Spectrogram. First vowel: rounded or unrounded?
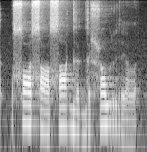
unrounded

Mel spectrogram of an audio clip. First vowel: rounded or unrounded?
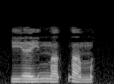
unrounded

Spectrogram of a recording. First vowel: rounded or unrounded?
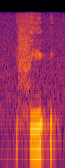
unrounded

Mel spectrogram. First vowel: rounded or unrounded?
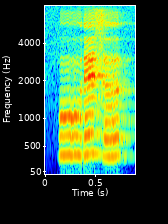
rounded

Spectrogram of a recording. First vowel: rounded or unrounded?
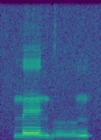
unrounded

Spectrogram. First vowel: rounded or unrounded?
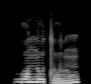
rounded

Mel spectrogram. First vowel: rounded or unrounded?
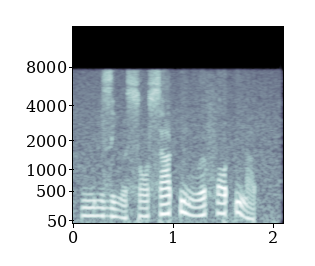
unrounded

